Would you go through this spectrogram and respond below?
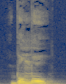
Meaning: bon mot (clever saying, phrase, or witticism)
- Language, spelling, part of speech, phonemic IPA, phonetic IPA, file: Dutch, bon mot, noun, /bɔn ˈmoː/, [bɔ̃ ˈmoː], Nl-bon mot.ogg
